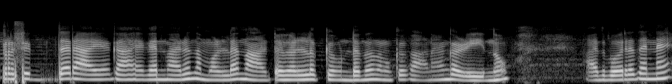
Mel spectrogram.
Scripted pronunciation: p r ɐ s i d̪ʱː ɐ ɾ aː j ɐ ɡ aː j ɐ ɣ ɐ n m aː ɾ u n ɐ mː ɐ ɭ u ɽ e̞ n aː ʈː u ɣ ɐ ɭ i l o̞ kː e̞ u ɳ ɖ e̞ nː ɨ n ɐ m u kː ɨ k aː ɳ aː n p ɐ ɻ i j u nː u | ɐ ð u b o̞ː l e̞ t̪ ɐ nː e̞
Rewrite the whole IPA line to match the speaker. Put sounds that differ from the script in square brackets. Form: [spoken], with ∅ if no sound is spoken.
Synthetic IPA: p r ɐ s i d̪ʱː ɐ ɾ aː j ɐ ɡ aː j ɐ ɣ ɐ n m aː ɾ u n ɐ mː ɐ ɭ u ɽ e̞ n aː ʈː u ɣ ɐ ɭ i l o̞ kː e̞ u ɳ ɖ e̞ nː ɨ n ɐ m u kː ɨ k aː ɳ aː n [k] ɐ ɻ i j u nː u | ɐ ð u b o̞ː l e̞ t̪ ɐ nː e̞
